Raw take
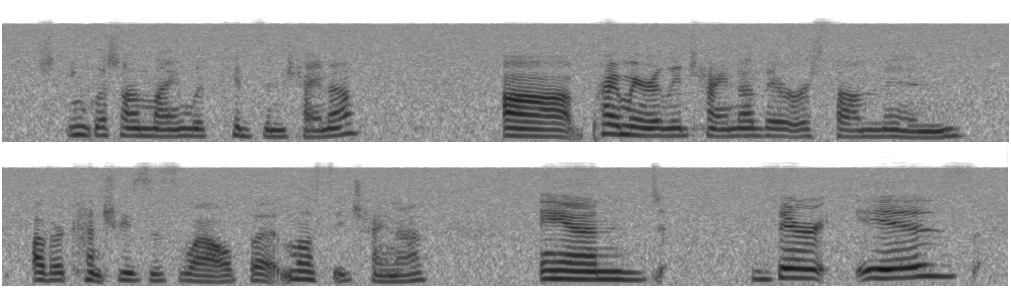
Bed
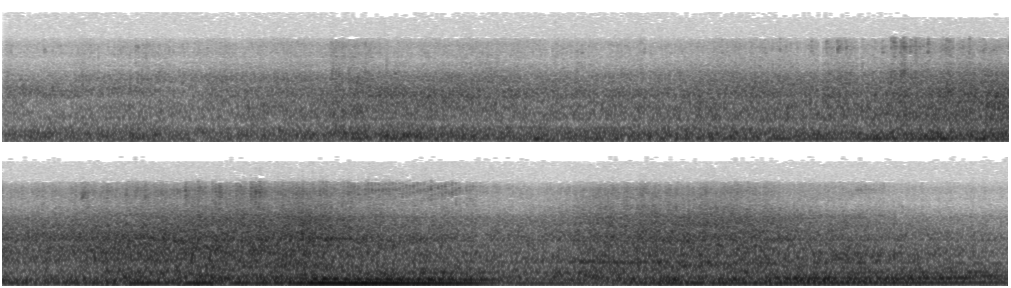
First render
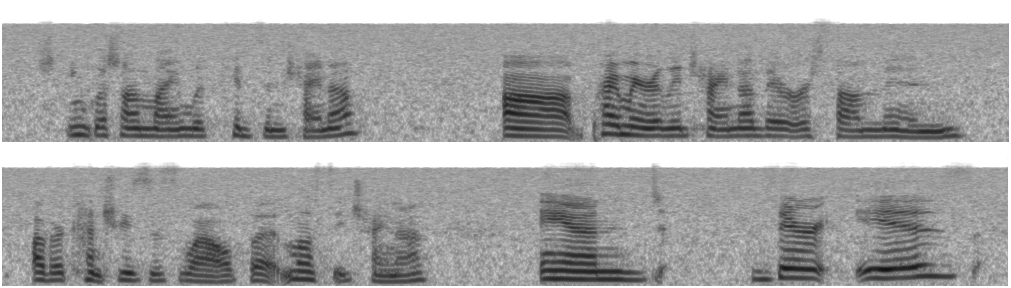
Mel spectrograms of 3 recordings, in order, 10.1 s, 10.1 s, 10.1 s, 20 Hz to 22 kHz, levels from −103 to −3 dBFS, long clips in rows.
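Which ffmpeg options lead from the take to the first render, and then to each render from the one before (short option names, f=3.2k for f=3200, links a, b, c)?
-af "afftdn=nr=7:nf=-40"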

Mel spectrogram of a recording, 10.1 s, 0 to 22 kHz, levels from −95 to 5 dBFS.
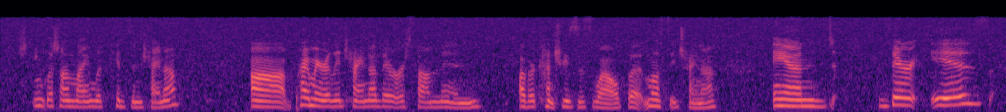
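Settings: -af "volume=-7dB"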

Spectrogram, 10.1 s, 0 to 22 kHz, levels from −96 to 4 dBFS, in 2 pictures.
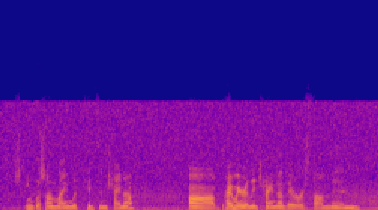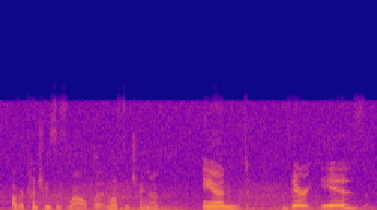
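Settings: -filter_complex "[1:a]volume=-25.5dB[a];[0:a][a]amix=inputs=2:normalize=0"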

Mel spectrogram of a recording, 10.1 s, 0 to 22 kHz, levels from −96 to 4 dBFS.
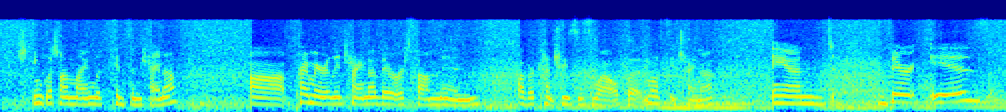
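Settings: -filter_complex "[0:a]asplit=2[a][b];[b]alimiter=limit=-21.5dB:level=0:latency=1:release=93,volume=2.5dB[c];[a][c]amix=inputs=2:normalize=0,acompressor=threshold=-30dB:ratio=4"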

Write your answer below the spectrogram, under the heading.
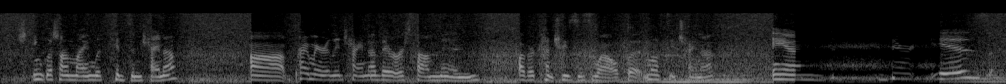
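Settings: -filter_complex "[0:a]asettb=1/sr,asplit=3[a][b][c];[a]atrim=end=2.934[d];[b]atrim=start=2.93:end=3.71,asetpts=PTS-STARTPTS,afade=t=in:d=0.004:c=qsin,afade=t=out:st=0.776:d=0.004:c=qsin,acrossover=split=280|2000[e][f][g];[e]acompressor=threshold=-49dB:ratio=4[h];[f]acompressor=threshold=-36dB:ratio=4[i];[g]acompressor=threshold=-44dB:ratio=4[j];[h][i][j]amix=inputs=3:normalize=0[k];[c]atrim=start=3.706[l];[d][k]acrossfade=d=0.004:c1=hsin:c2=qsin[m];[m][l]acrossfade=d=0.004:c1=qsin:c2=hsin,asplit=3[n][o][p];[n]afade=t=out:st=7.94:d=0.02[q];[o]asplit=3[r][s][t];[r]bandpass=f=300:t=q:w=8,volume=0dB[u];[s]bandpass=f=870:t=q:w=8,volume=-6dB[v];[t]bandpass=f=2.24k:t=q:w=8,volume=-9dB[w];[u][v][w]amix=inputs=3:normalize=0,afade=t=in:st=7.94:d=0.02,afade=t=out:st=9.39:d=0.02[x];[p]afade=t=in:st=9.39:d=0.02[y];[q][x][y]amix=inputs=3:normalize=0"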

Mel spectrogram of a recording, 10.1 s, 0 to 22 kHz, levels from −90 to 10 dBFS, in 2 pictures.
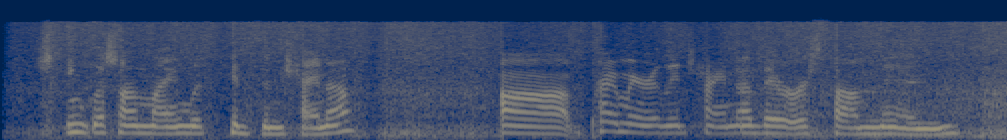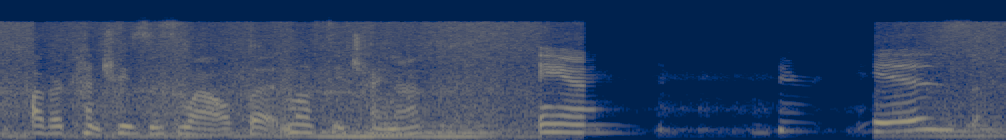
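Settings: -af "agate=range=-33dB:threshold=-35dB:ratio=3:detection=peak,adynamicequalizer=threshold=0.00282:dfrequency=3300:dqfactor=0.7:tfrequency=3300:tqfactor=0.7:attack=5:release=100:ratio=0.375:range=3.5:mode=boostabove:tftype=highshelf"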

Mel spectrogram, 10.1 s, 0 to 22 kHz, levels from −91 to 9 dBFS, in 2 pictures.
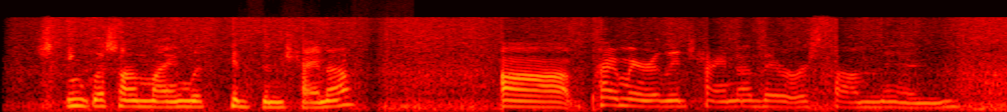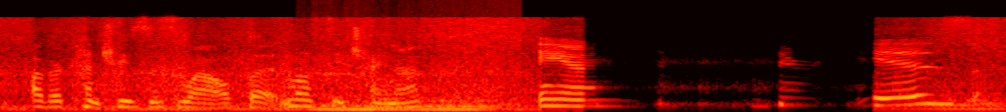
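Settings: -filter_complex "[0:a]asettb=1/sr,asplit=3[a][b][c];[a]atrim=end=1.184[d];[b]atrim=start=1.18:end=2.07,asetpts=PTS-STARTPTS,afade=t=in:d=0.004:c=qsin,afade=t=out:st=0.886:d=0.004:c=qsin,aeval=exprs='sgn(val(0))*max(abs(val(0))-0.00188,0)':c=same[e];[c]atrim=start=2.066[f];[d][e]acrossfade=d=0.004:c1=hsin:c2=qsin[g];[g][f]acrossfade=d=0.004:c1=qsin:c2=hsin,asettb=1/sr,asplit=3[h][i][j];[h]atrim=end=3.534[k];[i]atrim=start=3.53:end=5.2,asetpts=PTS-STARTPTS,afade=t=in:d=0.004:c=qsin,afade=t=out:st=1.666:d=0.004:c=qsin,acompressor=threshold=-36dB:ratio=12:attack=3.2:release=140:knee=1:detection=peak[l];[j]atrim=start=5.196[m];[k][l]acrossfade=d=0.004:c1=hsin:c2=qsin[n];[n][m]acrossfade=d=0.004:c1=qsin:c2=hsin,asettb=1/sr,asplit=3[o][p][q];[o]atrim=end=6.514[r];[p]atrim=start=6.51:end=7.64,asetpts=PTS-STARTPTS,afade=t=in:d=0.004:c=qsin,afade=t=out:st=1.126:d=0.004:c=qsin,aeval=exprs='val(0)+0.5*0.00841*sgn(val(0))':c=same[s];[q]atrim=start=7.636[t];[r][s]acrossfade=d=0.004:c1=hsin:c2=qsin[u];[u][t]acrossfade=d=0.004:c1=qsin:c2=hsin"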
